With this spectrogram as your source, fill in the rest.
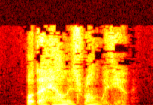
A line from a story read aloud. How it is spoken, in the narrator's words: snapped Drake, in a hushed tone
